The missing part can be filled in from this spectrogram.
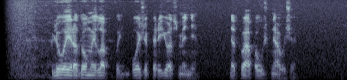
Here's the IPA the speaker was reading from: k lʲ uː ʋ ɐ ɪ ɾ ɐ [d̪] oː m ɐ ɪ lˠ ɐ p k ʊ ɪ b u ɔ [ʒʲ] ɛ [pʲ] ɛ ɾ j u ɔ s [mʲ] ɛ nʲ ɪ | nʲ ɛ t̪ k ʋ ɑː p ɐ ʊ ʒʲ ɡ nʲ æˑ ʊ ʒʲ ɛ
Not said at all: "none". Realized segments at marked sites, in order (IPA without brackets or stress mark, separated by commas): d̪, ʒʲ, pʲ, mʲ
